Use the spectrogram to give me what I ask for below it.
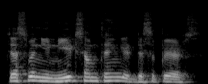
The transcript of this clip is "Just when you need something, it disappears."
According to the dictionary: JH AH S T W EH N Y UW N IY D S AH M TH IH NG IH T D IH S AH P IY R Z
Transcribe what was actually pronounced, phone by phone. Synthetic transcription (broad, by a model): JH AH S T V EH N Y UW N IY D S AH M T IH NG IH T D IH S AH P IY R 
